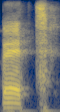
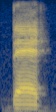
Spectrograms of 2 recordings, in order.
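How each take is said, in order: First: The word ends with a voiceless t sound. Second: The word ends with a voiced d sound. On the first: The speaker calls it wrong. "No, not bet" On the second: The speaker calls it right. "Bed. Duh"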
